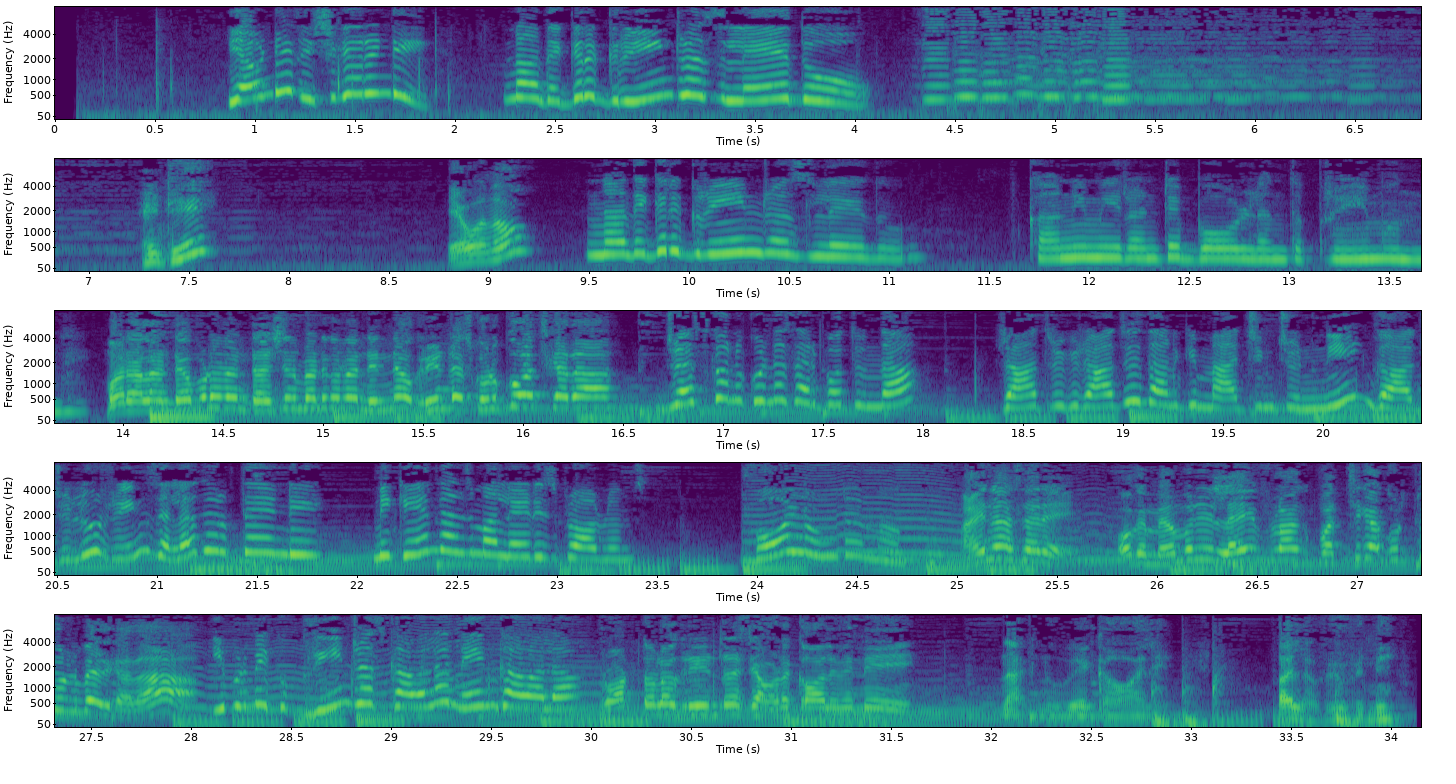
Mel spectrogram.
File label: Dialogue Telugu; Avandi Rishi Garu; Mirapakaya; Ravi Teja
